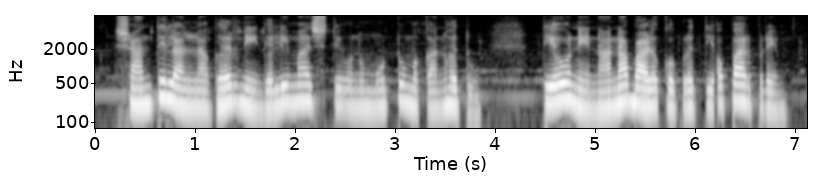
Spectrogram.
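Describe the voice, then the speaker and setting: A woman's medium-pitched voice with ordinary pitch variation, dry and close with no echo, over music in the background. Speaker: narrator of a religious life story. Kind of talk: devotional biography narration.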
